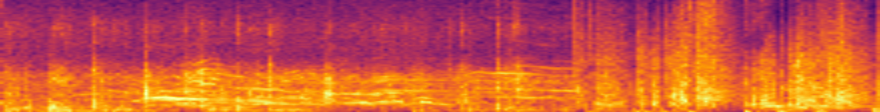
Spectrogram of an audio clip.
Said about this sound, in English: Above us, the fireworks were still bursting against the night sky.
